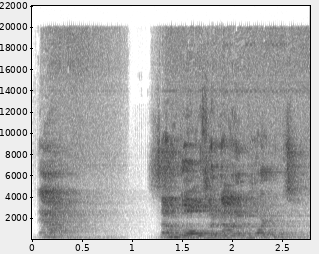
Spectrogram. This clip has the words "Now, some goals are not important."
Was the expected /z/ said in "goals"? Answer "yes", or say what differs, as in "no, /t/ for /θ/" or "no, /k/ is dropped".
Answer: yes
